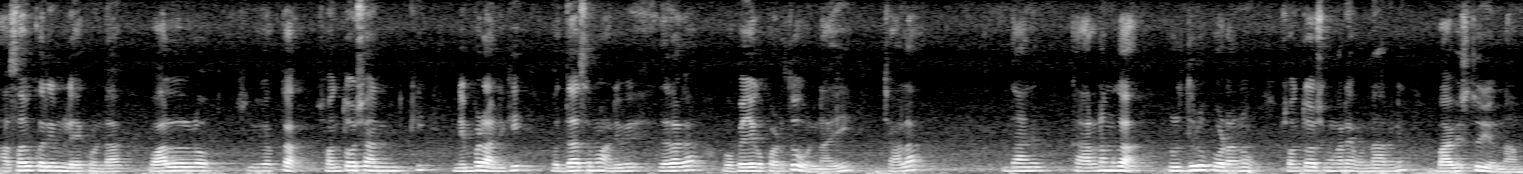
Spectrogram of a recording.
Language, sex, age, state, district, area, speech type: Telugu, male, 45-60, Andhra Pradesh, Visakhapatnam, rural, spontaneous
